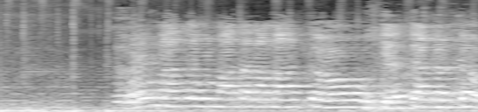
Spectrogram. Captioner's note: speaking hindi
